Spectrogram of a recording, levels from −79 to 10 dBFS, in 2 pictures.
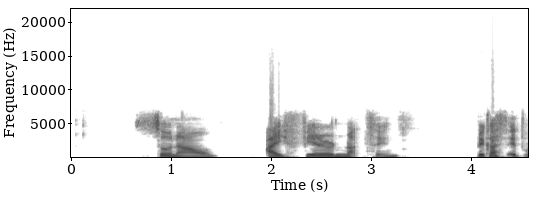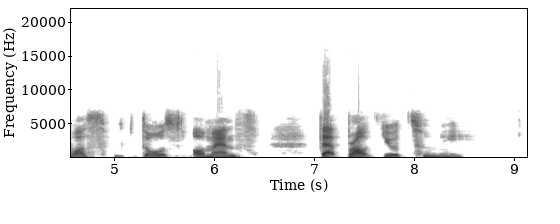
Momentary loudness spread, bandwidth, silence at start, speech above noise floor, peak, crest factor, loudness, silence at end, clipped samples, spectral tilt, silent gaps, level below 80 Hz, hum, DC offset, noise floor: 21 LU; 14 kHz; 0.65 s; 21 dB; 0 dBFS; 22 dB; -19 LUFS; 0.65 s; under 0.1%; -3.5 dB/octave; 1.90-1.94 s, 3.56-4.04 s; -60 dBFS; none; under 0.1%; -41 dBFS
